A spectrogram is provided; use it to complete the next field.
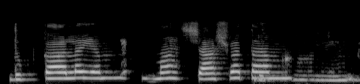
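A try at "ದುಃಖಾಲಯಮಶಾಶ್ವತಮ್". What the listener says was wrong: ಕಾಲಯಂ ಅಶಾಶ್ವತಂ. ಅಶಾಶ್ವತಂ ಮಾತಾಜಿ ಅಲ್ಲಿ ಶಾಶ್ವತಂ ಹೇಳ್ಬೇಡಿ, ಅಶಾಶ್ವತಂ ಬರ್ಬೇಕು ಅಲ್ಲಿ.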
